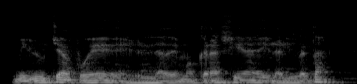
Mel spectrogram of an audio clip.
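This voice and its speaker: A man speaks at a very deep, low pitch in a dark, mellow tone. His voice is somewhat breathy, and room echo is audible. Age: 80s+. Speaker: retired politician and sports official. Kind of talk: radio interview. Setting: radio studio.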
